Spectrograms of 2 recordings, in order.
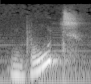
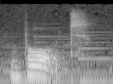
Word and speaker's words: Boot: or this word is not going to be boot rather vote so that's it about o let's take a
